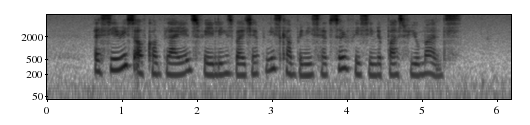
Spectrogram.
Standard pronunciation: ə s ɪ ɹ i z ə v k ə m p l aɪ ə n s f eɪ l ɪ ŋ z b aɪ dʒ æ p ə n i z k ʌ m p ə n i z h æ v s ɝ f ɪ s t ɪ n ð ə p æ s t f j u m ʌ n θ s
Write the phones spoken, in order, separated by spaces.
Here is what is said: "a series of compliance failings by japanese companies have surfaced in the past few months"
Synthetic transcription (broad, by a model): ə s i ɹ i s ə f k ə m p l aɪ ə n s f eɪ l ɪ ŋ s b aɪ dʒ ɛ p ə n i s k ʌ m p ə n i s h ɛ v s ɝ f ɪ s ɪ n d ə p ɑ s t f j u m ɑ n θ s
